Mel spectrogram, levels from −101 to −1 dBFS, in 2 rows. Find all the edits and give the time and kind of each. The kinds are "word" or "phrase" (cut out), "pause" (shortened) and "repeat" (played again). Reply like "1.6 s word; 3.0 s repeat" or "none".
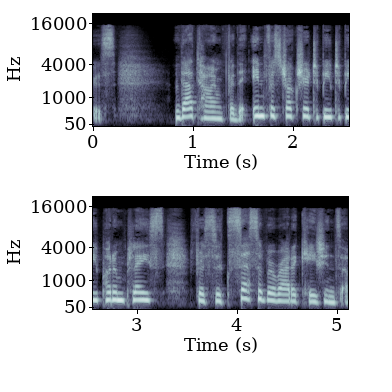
1.0 s word; 2.4 s repeat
